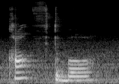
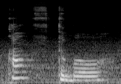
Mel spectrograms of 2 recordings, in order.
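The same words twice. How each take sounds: No difference in how they are said.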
